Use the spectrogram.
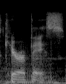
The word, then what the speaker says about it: carapace: what i can tell that's not technically correct i think it's carapace and that's how i'm saying it from now on because we goldie and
